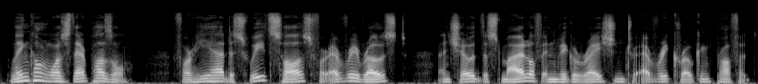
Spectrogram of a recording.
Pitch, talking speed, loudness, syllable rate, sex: 130 Hz, 180 wpm, -18 LUFS, 5.6 syllables/s, male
